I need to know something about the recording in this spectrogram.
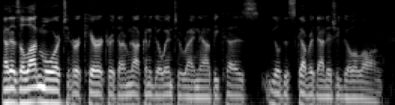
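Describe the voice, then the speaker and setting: A man with a very low voice answers interview questions about his own writing. He speaks reflectively and often hesitates, and the sound is dry and close to the mic. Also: steady tone, quick pace, no room sound. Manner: reflective, hesitant, many fillers. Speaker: writer of the drama.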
